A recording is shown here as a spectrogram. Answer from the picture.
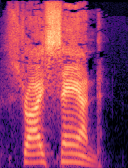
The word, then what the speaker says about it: Streisand: Stry Sand. – Sand. Oh man. It's like bison with an S.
